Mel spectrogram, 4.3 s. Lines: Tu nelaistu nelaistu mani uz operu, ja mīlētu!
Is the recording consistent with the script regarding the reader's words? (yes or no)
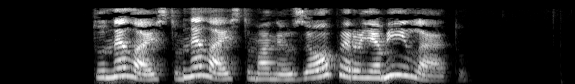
yes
